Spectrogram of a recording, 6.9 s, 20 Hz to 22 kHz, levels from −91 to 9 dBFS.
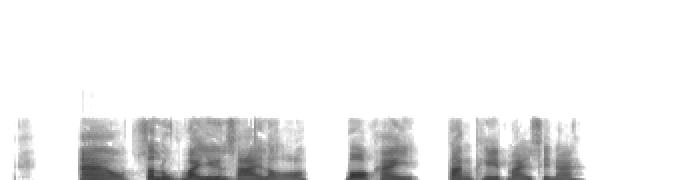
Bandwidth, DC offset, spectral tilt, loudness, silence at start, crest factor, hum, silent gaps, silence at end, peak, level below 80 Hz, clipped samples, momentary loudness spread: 8 kHz; under 0.1%; -6 dB/octave; -20 LUFS; 0.8 s; 20 dB; none; 3.10-3.45 s, 4.20-4.48 s; 1.15 s; 0 dBFS; -58 dBFS; under 0.1%; 12 LU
